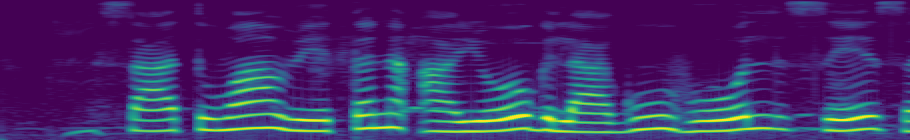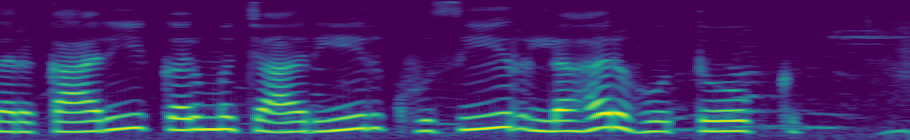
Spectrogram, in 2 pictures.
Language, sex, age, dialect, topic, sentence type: Magahi, female, 18-24, Northeastern/Surjapuri, banking, statement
